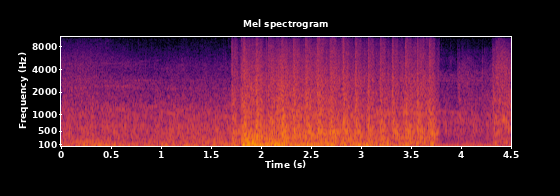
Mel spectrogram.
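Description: Gunfire from the Company of Heroes 2 battle, with a T-34-76 tank rolling forward: a dense, loud burst of rapid repeated shots about two seconds long, rising out of a steady background battle rumble and then dropping back to it.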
